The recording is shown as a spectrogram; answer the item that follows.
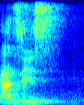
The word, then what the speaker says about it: Aziz: artinya berlawanan misalnya kayak Aziz Aziz Ain Za ya Za Aziz itu artinya perkasa tapi kalau Za yang tengah diganti huruf ja huruf Jim jadinya Ajis itu artinya loyo apa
